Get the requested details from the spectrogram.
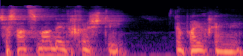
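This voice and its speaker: His tone is bright and sharp, his pitch medium. The man's intonation is lively. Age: 40s. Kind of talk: testimony. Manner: hesitant fillers.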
